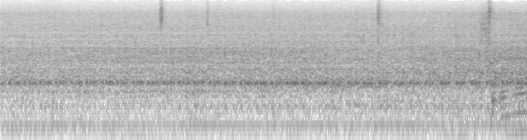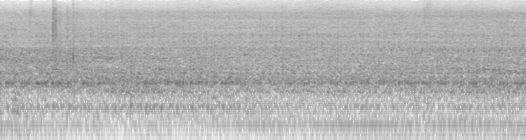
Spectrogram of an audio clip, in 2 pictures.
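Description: Fire engine idling with a steady drone and a held tone, with a few faint clicks in the first half.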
